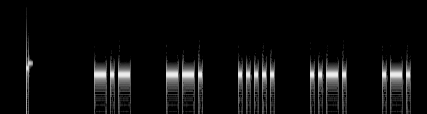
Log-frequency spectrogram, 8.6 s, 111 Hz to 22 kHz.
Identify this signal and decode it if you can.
Morse code, heard as a keyed tone, about 15 wpm, spaced as for 8 wpm, 700 Hz. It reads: KG5FR
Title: USA Call Signs - 3x Character Spacing - 15wpm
